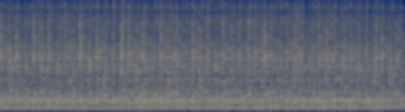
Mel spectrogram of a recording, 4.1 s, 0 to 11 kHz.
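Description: A vintage Emdeko JA21 sewing machine runs a zigzag stitch with a dense, continuous mechanical whir and rapid needle clatter, steady and close throughout with no pauses.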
